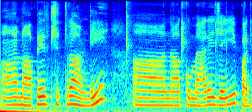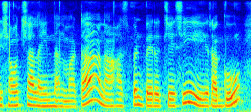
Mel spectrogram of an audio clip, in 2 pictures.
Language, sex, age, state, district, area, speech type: Telugu, other, 30-45, Andhra Pradesh, Chittoor, rural, spontaneous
